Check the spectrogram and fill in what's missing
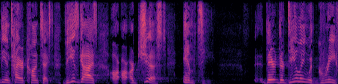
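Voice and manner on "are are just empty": ordinary talk, nothing marked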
